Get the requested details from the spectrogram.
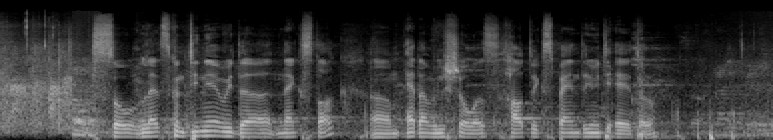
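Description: A young man speaks with animation through a microphone in a large echoing hall.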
